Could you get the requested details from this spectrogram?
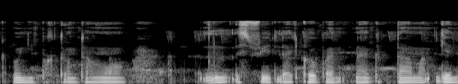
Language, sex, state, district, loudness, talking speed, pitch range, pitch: Garo, male, Meghalaya, West Garo Hills, -18 LUFS, 50 wpm, 100-105 Hz, 105 Hz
